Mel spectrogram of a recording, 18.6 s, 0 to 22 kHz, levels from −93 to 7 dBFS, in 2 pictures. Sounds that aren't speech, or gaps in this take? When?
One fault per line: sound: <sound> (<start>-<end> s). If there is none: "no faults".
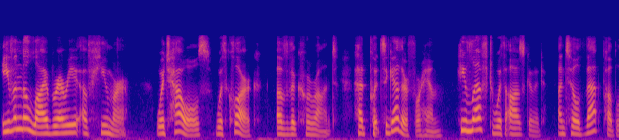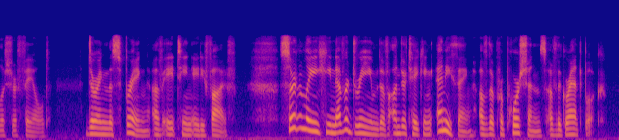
no faults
